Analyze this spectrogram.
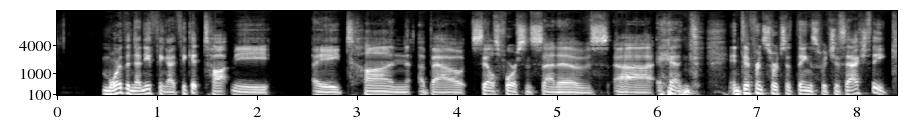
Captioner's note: laughs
